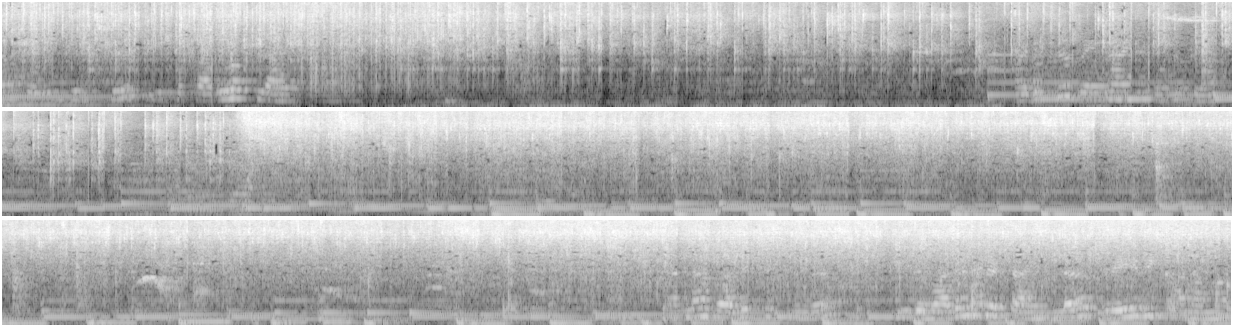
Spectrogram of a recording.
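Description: Steady loud sizzling of mustard seeds in hot groundnut oil, crackling throughout, with bursts of rhythmic stirring and popping toward the end.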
